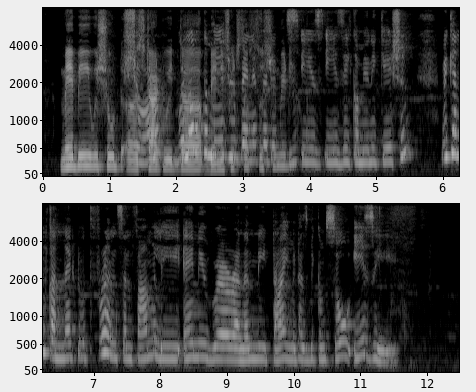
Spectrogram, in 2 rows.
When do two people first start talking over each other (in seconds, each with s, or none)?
1.2 s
